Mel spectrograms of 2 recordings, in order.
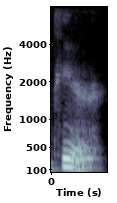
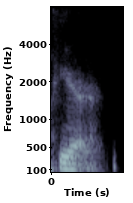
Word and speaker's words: Pierre: And the last one being it's pronounced Pierre, South Dakota, not Pierre.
